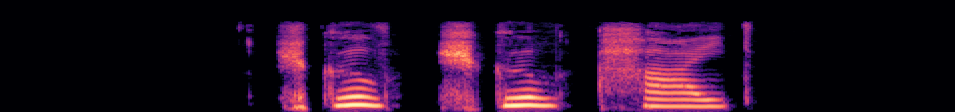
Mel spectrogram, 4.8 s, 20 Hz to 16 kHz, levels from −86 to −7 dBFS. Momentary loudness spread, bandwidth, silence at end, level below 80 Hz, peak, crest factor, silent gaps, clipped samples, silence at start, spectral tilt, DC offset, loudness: 13 LU; 7.6 kHz; 1.15 s; -68 dBFS; -2 dBFS; 18 dB; 2.02-2.18 s, 2.87-2.94 s; under 0.1%; 1.4 s; -4.5 dB/octave; under 0.1%; -18 LUFS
